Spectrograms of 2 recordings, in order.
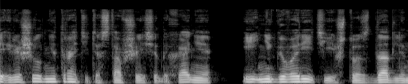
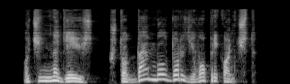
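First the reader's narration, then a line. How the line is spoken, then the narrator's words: Furious exclamation. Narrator (Russian): яростно воскликнула миссис Фиг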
